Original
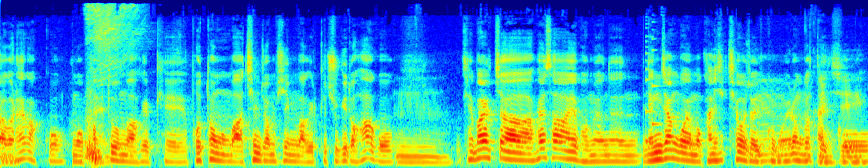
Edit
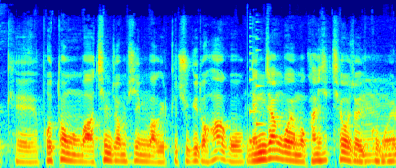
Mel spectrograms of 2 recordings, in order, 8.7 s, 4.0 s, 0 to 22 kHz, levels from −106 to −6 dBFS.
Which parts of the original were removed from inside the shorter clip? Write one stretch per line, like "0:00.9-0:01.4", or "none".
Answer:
0:03.9-0:06.4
